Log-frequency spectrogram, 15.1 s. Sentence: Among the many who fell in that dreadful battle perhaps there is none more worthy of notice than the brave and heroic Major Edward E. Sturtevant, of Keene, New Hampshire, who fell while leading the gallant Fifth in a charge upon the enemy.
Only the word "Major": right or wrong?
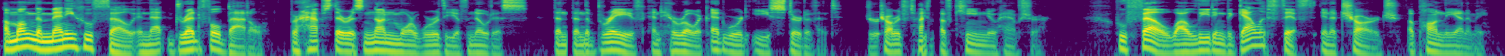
wrong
